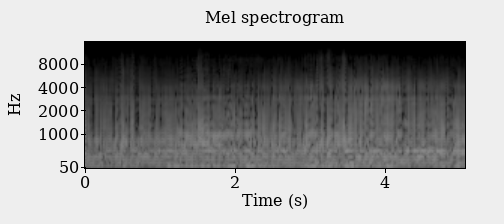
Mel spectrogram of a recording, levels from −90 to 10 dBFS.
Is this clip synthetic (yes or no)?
yes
